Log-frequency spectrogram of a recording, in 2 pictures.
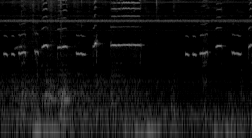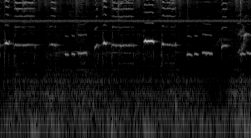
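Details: Budgerigar learning to whistle: pure whistled tones repeated in short phrases, some held long and level, others rising, interspersed with quick scratchy chirps and clicks.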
